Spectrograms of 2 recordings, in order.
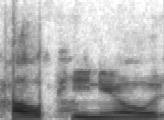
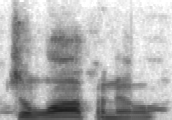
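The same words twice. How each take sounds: First: The word begins with an H sound. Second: The word begins with a J sound. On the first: "it's not jalapeno" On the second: "it's a J"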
